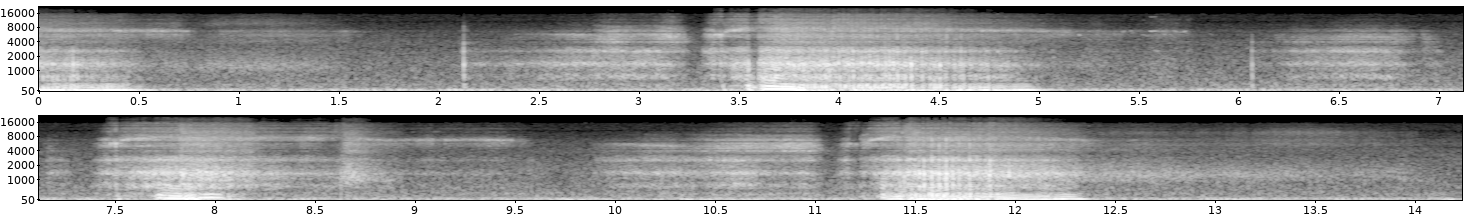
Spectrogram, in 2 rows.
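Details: Real-time overnight recording of a woman sleeping, part of a four-hour recording, no talking: slow, rough snores on the in-breath, about 16 a minute, with quiet breathing between them; snoring during sleep.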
